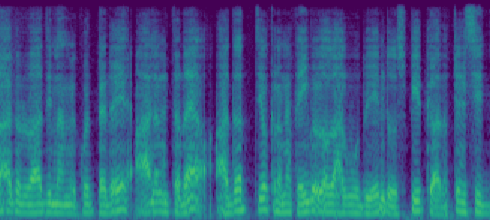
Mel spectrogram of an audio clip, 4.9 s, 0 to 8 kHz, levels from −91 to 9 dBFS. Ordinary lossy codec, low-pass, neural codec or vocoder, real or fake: none; 7.2 kHz; codec, 16 kHz, 1 kbps, FunCodec, trained on Chinese and English, 50 frames a second; fake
